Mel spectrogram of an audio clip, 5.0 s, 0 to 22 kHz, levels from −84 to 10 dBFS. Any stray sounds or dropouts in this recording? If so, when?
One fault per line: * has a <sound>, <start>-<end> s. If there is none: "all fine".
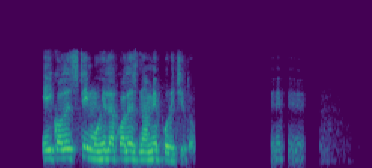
* has a laugh, 3.6-4.1 s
